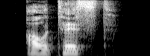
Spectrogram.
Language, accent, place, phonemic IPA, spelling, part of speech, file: German, Germany, Berlin, /aʊ̯ˈtɪst/, Autist, noun, De-Autist.ogg
- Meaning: autist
